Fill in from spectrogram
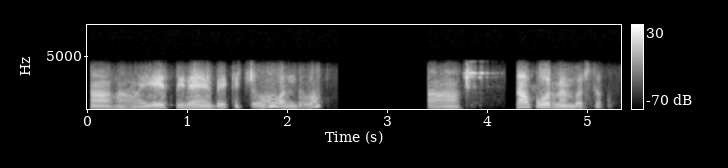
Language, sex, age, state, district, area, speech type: Kannada, female, 30-45, Karnataka, Bellary, rural, conversation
